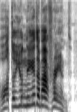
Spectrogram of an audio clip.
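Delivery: very high-pitched, loud put-on French accent. Retelling how Terry answered the speaker's plea for help; Terry's French accent. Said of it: "He talked in a French accent all Friday".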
